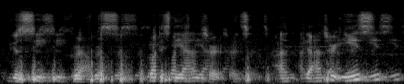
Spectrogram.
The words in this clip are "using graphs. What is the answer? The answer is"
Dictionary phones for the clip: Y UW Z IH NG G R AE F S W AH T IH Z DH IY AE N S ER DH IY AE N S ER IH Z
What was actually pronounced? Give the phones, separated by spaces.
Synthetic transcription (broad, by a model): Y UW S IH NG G R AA S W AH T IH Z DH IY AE N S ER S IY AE N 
